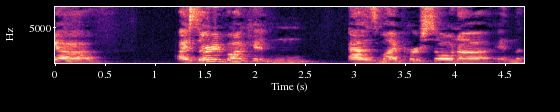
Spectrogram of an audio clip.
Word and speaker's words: VonKittin: of Von Kitten. Did I Did I pronounce that correct?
